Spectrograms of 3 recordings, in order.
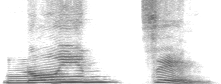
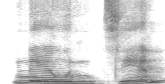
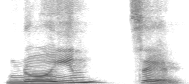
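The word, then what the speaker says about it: neunzehn: Nah, 19 ini EU dalam bahasa Jerman dibacanya jadi oi. Jadi bukan neun, tapi noin chen ya. Silakan ucap ulang. Noin chin R. Ya, jadi ini dibacanya ee sekali lagi bukan neun chen tapi noin chin ya.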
